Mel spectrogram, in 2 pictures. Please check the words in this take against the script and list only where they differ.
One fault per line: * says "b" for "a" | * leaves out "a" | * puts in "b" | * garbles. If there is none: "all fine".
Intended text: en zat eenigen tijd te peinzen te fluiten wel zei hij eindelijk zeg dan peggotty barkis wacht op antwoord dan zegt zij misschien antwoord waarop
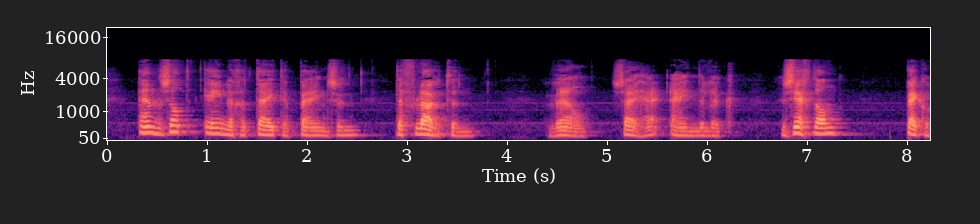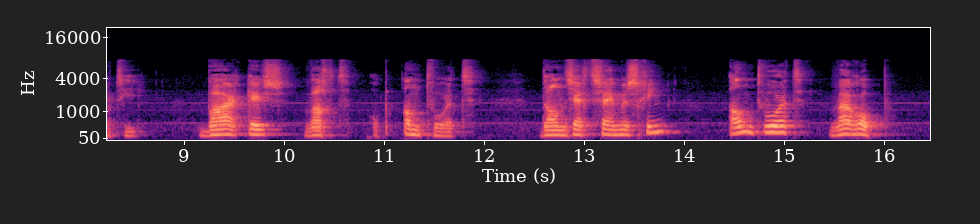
all fine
